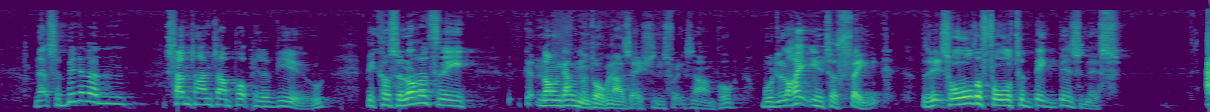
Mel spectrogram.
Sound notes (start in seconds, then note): none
